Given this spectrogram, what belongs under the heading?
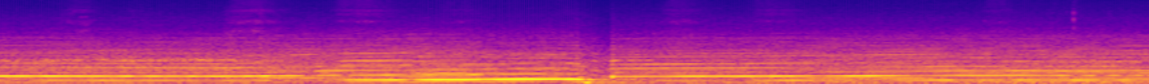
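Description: A race car engine in Gran Turismo roars steadily, its pitch climbing through the gears, dropping briefly at a shift and then rising again, loud and close with a faint whir of tires, no voices.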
